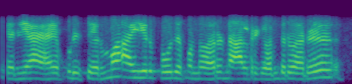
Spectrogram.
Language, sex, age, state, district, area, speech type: Tamil, female, 60+, Tamil Nadu, Perambalur, rural, conversation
